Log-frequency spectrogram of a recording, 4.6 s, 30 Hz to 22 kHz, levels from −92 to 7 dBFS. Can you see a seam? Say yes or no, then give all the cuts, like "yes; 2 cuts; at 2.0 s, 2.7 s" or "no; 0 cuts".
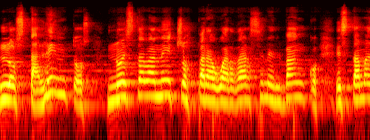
no; 0 cuts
